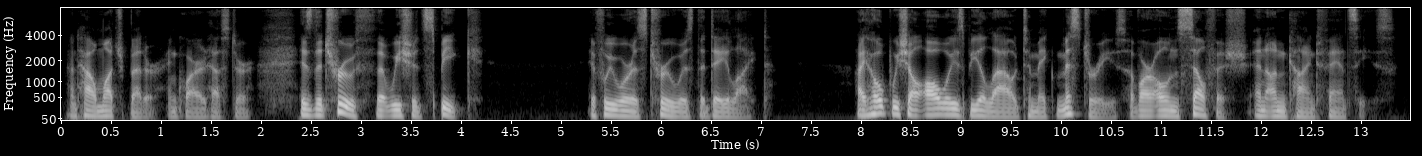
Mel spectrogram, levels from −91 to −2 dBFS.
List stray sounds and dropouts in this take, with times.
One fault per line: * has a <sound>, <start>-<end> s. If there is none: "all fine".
all fine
